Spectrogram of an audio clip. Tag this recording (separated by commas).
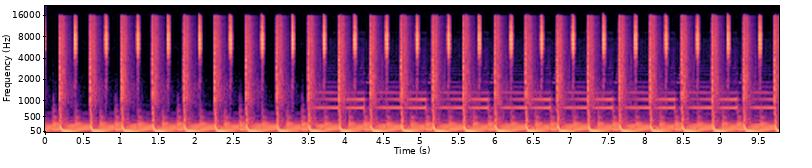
Funk, Music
